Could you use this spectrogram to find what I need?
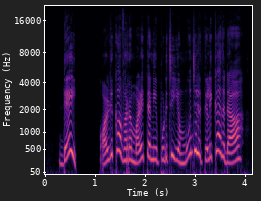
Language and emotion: Tamil, disgusted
